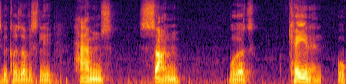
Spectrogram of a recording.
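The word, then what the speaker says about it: Canaan: also medically referred to as Hansen's Disease which phonetically ties into Ham's son's disease because obviously Ham's son was Canan or Canon as some people say so woat is for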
